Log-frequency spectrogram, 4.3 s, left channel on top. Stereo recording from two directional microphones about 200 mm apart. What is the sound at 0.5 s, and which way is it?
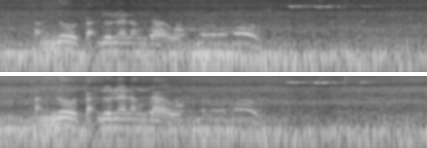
Speech, centre (ahead or behind).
